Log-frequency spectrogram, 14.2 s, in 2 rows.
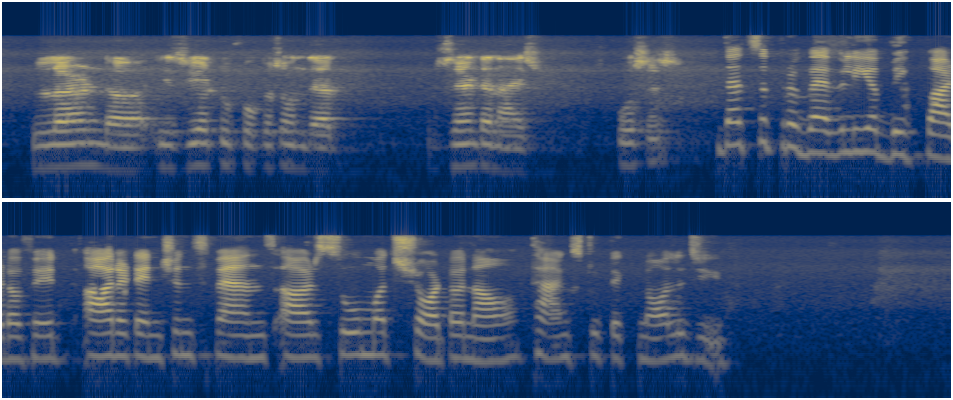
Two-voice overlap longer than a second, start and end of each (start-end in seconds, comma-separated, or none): none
